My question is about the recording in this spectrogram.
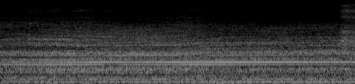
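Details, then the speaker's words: Used 92,000 BTU propane industrial shop heater, switch wires twisted together to bypass a suspected failed switch: steady, even rush of air over a constant hum with no rattle or scrape. Blower fan runs normally. "Theoretically, we touch these together, and it sounds good. Let me twist these. We're twisted. Oh. We've got air coming out there."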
